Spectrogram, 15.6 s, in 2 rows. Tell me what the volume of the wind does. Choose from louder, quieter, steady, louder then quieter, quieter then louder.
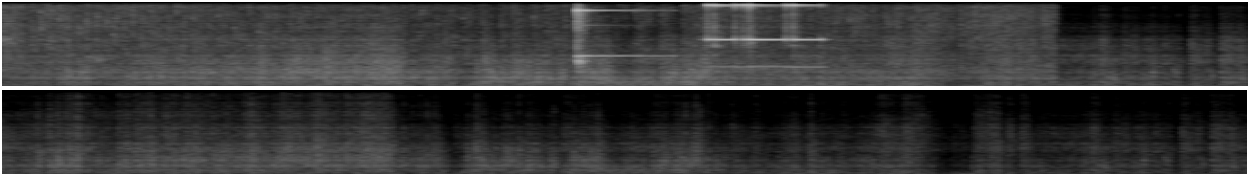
quieter.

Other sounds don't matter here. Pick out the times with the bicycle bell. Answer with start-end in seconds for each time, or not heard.
3.5-5.2.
